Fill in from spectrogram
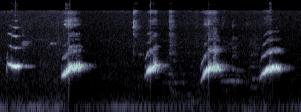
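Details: White-rumped shama lure song for provoking replies and tutoring other birds, here reduced to clear rising whistled notes repeated roughly every half second, over a low background hum.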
